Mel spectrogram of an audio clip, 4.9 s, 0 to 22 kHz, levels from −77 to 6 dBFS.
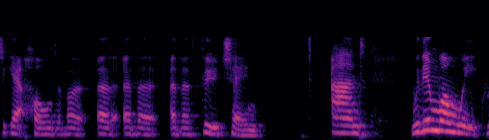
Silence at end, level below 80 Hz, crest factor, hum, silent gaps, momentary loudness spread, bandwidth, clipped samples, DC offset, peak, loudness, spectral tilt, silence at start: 0 s; -80 dBFS; 20 dB; none; none; 15 LU; 7.6 kHz; under 0.1%; under 0.1%; -14 dBFS; -33 LUFS; -4.5 dB/octave; 0 s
